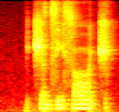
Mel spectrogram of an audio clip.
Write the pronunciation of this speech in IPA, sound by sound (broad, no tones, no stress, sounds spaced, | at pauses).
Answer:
t͡ʃ ɤ d͡z i s ɔ t͡ʃ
